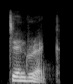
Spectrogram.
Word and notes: tenrec: Indian

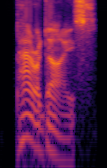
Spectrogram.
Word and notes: paradise: British English

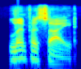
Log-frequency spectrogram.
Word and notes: lymphocyte: American English

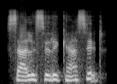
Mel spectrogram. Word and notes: salicylic acid: Indian

